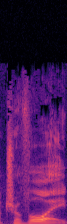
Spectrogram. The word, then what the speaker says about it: travois: it's pronounced to avoid the S on the end is silent hmm so travois not true voice boy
